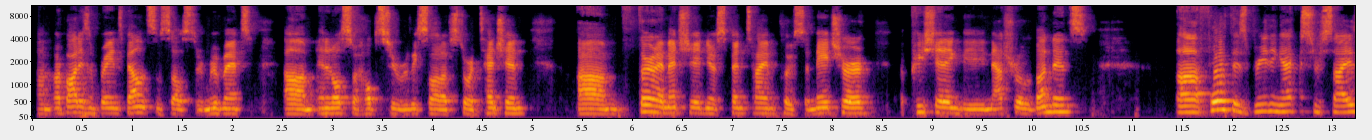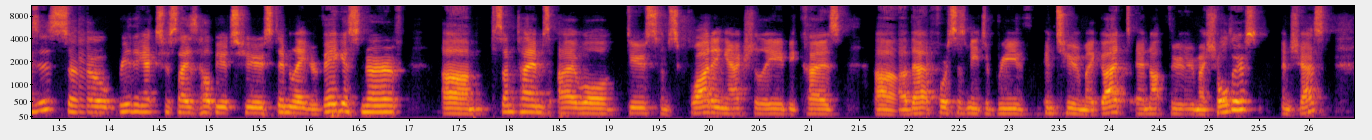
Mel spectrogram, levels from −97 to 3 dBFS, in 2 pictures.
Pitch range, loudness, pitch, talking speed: 145-190 Hz, -21 LUFS, 160 Hz, 170 wpm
